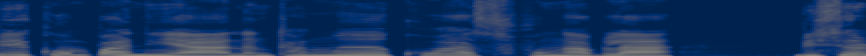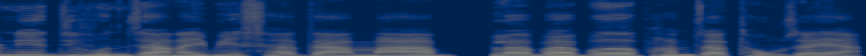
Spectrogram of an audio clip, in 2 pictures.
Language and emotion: Bodo, disgusted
